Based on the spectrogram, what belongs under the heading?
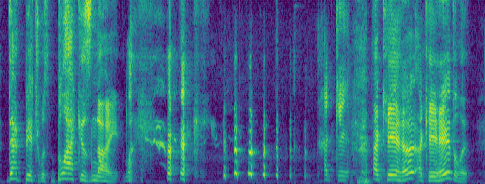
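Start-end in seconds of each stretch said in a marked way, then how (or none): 0.1-1.8 slow, loud, furious yelling. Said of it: "he gets so mad and he just yells".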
